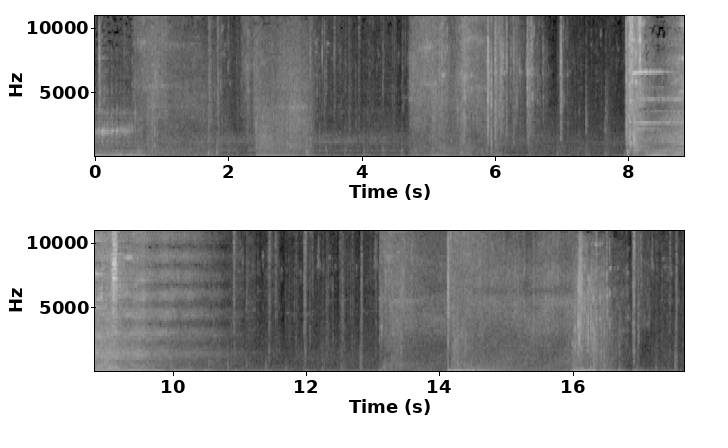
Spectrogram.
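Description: Footsteps clank on metal floors.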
